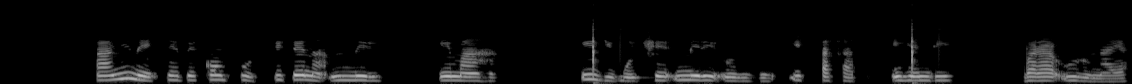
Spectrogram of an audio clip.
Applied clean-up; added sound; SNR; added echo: none; Tap / Glass; 7 dB; none.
